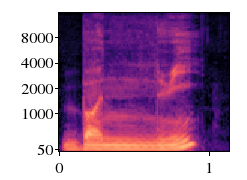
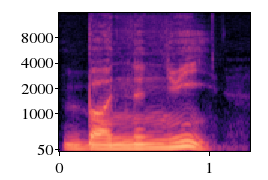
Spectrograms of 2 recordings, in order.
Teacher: Sometimes it might be bonne nuit, almost with a kind of skipping N in the middle, or other times it may be bonne nuit, with almost a mini syllable in the middle there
